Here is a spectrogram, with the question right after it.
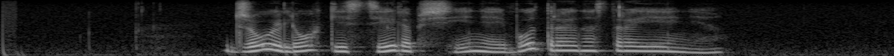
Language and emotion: Russian, positive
